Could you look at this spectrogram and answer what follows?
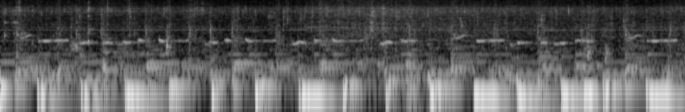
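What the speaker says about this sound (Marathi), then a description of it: "लसूण थोडा वेळ परतून झाला" Garlic fries in hot oil with cumin and asafoetida as tempering, giving a close, busy sizzle and crackle. Rhythmic stirring scrapes repeat throughout, with no talking.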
